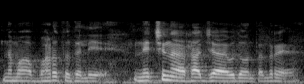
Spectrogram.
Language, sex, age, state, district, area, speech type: Kannada, male, 30-45, Karnataka, Bellary, rural, spontaneous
